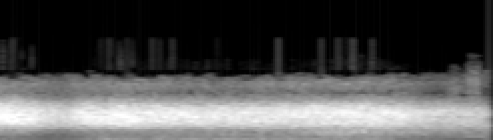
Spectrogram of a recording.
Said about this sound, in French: Un train, un TGV. Exactement.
